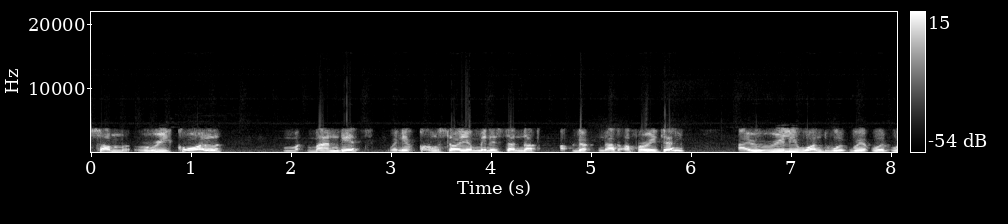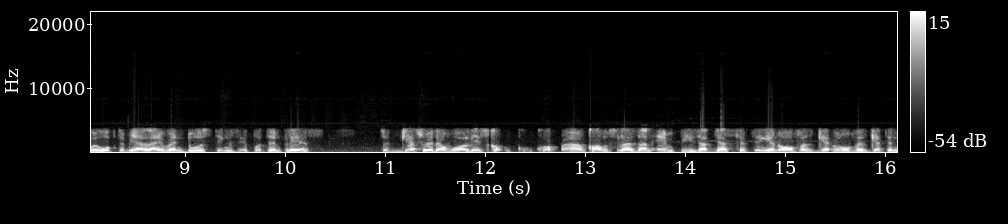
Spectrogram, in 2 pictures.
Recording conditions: phone line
